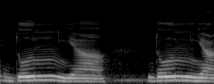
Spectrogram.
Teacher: نون کو اس کے مخرج سے واضح کر کے بغیر غنہ کے پڑھیں گے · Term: اظہار مطلق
